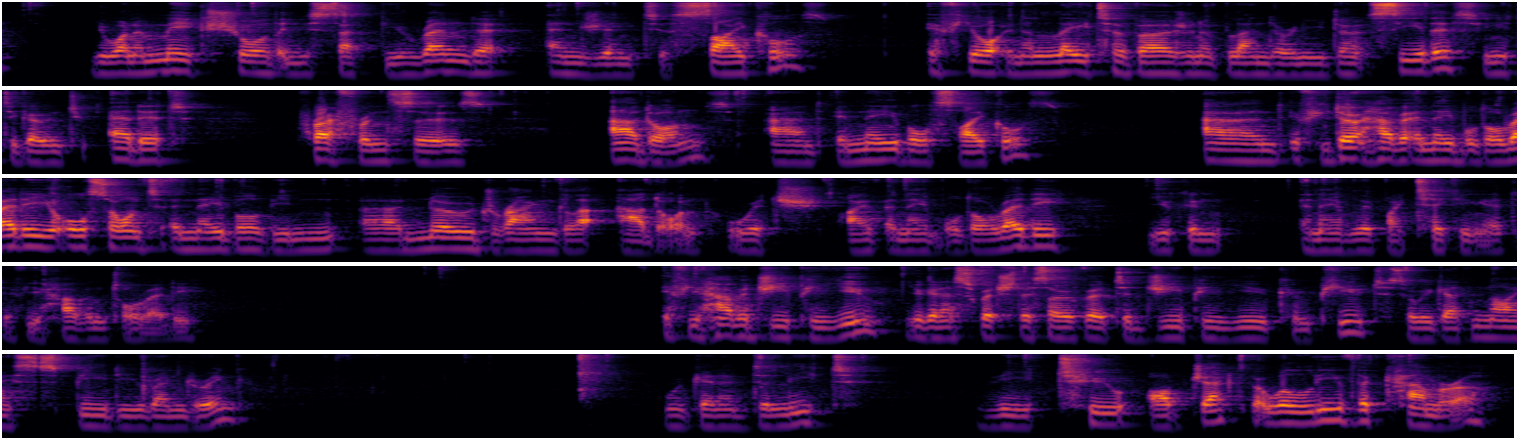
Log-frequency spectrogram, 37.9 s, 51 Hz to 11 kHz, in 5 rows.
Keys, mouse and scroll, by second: 0.7-2.5 drag, 7.7-9.6 drag, 25.6-27.3 drag, 32.1-33.1 drag, 33.6 x, 36.7 click.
